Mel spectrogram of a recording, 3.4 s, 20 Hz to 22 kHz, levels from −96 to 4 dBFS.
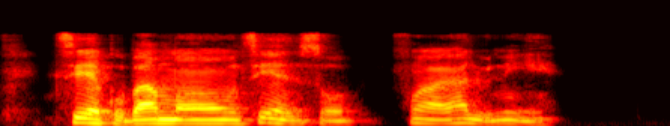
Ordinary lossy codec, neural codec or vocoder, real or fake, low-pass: none; codec, 16 kHz, 2 kbps, X-Codec, WavLM features, trained on Multilingual LibriSpeech; fake; 7.2 kHz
